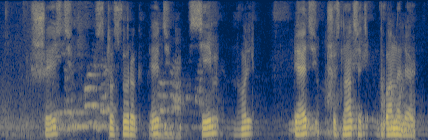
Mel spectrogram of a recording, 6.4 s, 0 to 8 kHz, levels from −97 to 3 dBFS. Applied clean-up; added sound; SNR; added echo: none; none; none; none.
